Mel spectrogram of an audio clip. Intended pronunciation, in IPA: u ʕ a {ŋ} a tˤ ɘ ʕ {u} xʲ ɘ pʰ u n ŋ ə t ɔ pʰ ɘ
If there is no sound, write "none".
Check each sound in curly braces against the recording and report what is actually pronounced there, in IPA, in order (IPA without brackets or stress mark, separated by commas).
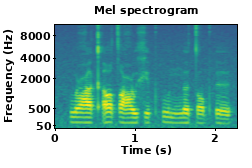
kʼ, u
